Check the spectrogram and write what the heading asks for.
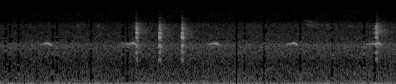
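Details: Golden eaglet in Latvia on a June evening, hatched in early May, while the adult female delivers roe deer hide at the nest. Sparse high whistled peeps mixed with a few sharp clicking sounds from nest activity.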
